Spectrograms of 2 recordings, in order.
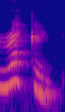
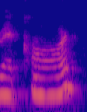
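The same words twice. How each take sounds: First: The stress is on the first syllable. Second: The stress is on the second syllable. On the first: It is a noun naming a notebook of observations. "Noun కాబట్టి దానికి first syllable మీద మనం stress ఇవ్వాలి" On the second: It is a verb meaning to note down. "Second syllable మీద stress ఉంది"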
